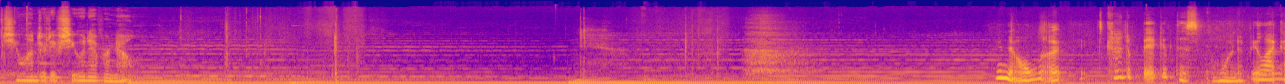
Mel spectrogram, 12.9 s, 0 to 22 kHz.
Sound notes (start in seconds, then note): 3.2 laptop closes; 7.4 sighs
